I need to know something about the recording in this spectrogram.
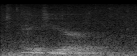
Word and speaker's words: Takier: So I guess when his dad came here about 7 or 8 years old, took the I-A-N off, so his name is Takier.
